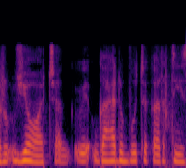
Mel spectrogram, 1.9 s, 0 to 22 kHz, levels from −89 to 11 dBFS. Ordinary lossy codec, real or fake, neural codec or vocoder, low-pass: MP3, 48 kbps; fake; codec, 16 kHz, 1 kbps, X-Codec, HuBERT features, trained on LibriSpeech; 7.2 kHz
